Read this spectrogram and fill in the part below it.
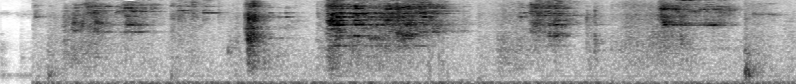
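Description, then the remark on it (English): Bristly scraping strokes of a broom push pieces of broken glass across a hard floor, with bright tinkling clinks as shards shift and slide into a dustpan, repeated in several sweeps. “Carefully and gently sweep the pieces of glass together with the broom and into the dustpan.”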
